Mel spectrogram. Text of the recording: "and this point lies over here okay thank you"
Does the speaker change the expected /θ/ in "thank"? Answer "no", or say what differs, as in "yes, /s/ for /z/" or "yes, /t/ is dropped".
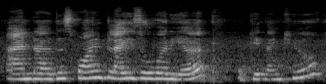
yes, /t/ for /θ/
